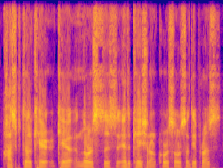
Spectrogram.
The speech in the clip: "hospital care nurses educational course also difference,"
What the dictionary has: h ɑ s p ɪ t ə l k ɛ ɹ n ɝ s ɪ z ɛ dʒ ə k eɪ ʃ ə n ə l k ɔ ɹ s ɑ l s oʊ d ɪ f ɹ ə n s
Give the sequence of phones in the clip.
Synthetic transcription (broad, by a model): h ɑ s p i t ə l k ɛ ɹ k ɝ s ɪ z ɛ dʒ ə k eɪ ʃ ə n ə n k ɔ ɹ s ɑ l s oʊ d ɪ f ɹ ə n s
